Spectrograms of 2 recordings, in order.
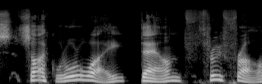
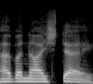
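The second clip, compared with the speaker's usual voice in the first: halting, broken, non-native English; 3 semitones lower than usual. Retelling how one of them walked off, quoting him in broken English. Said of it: "said in broken English".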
